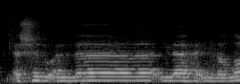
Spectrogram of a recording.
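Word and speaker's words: Ashhadu an la ilaha illallah (أشهد أن لا إله إلا الله): Er sagte, nein, so spricht man das nicht aus. Er nahm seinen Finger und zeigte in den Himmel und dann sagte er, Ashhadu an la ilaha illallah und hat es mit, so ausgesprochen, wie es ausgesprochen werden muss, ja, mit den Regeln der Sprache.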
